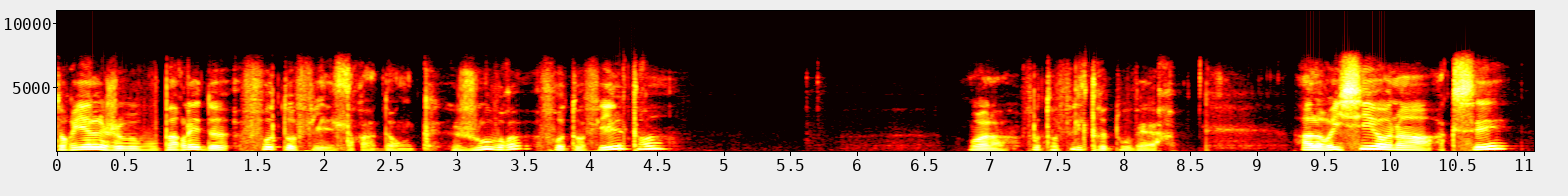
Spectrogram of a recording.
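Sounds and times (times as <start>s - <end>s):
faint mouse click: 5.6s - 5.8s.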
